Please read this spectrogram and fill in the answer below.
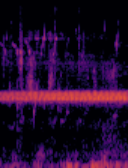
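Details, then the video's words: Frogs call in a steady, unbroken high trill over low wind rumble, with birds and a whip-poor-will in the background, heard while kayaking and fishing for pike on Deer River Flow in the Adirondacks. "You can hear the frogs. It sounds so cool."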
